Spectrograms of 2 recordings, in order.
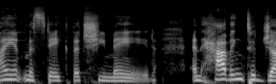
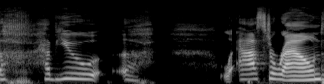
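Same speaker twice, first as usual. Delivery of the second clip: openly fed-up, exasperated put-on voice; 3 semitones higher than usual. Retelling Buffy's reply about a missing boyfriend: imitating exasperated Buffy.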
